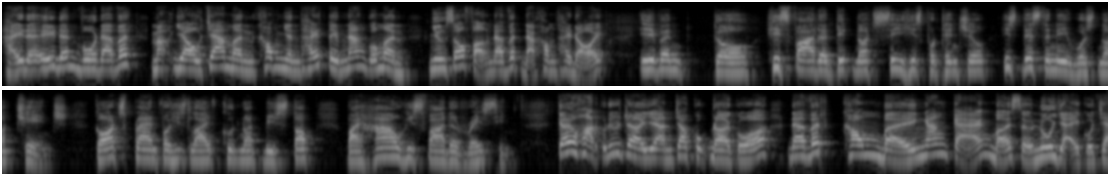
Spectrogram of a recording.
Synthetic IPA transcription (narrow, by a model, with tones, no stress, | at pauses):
ha̰˧˩jɗe˧˩ʔi˨˦ɗe˨˦nvu˧əɗaː˧vi˦˥t̚ma˨˩t̚zə˨˩wt͡ɕaː˧mï˨˩ŋ̟xə˧wŋ͡mɲi˨˩nt̪ʰə˨˦jt̪i˨˩mna˧ŋku˧˩əmï˨˩ŋ̟ | ɲɨ˧ŋso˨˦fə̰˧˩nɗaː˧vi˦˥t̚ɗa̰ː˧˥xə˧wŋ͡mt̪ʰa˧jɗo̰˧˩j | ʔivə̃n | ðohisfaðədid̚nɔtsiɦispʰotʰɛ̃nʃəlhisdɛ˦stəniwɔznɔt̚t͡ʃʰẽnd͡ʒ | ɡ̥ɔdsplɛ̃˧nfɔɹɦislajfkʰʊd̚nɔ˧t̚bi˨stɔ˦p̚ | ba˨jɦawɦisfaðəɹes̚hɪ̃m | ke˨˦ɦwa˨˩t̚ku˧˩ə˩u˩˦t͡ɕəː˨˩jza˨˩jŋ̟t͡ɕɔ˧ku˨˩ək̚ɗəː˨˩jku˧˩əɗaː˧vi˦˥t̚xə˧wŋ͡mɓe˧˨ŋa˧nkaː˧˩˥nɓəː˧˩jsɨ̰˧˨nu˧əzə̰˧˨jku˧˩ət͡ɕaː˧˨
